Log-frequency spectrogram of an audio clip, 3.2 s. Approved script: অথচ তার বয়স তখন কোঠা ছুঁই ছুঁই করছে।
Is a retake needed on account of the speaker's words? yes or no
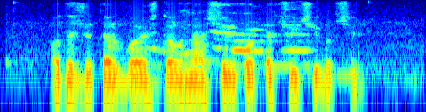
yes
